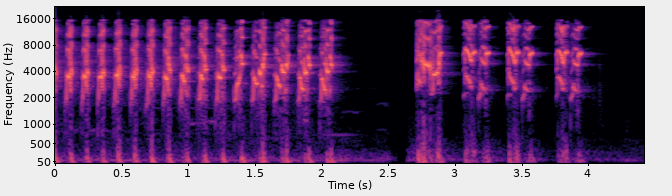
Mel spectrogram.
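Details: Lovebird ngekek used to provoke lazy singers: a two-second burst of rapid, harsh, high chatter, a short pause, then four separate squeaky chirps.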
